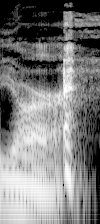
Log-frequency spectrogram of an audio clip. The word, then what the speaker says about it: Yar: Yes, Tasha Yar. But anyway, rhymes with tar.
